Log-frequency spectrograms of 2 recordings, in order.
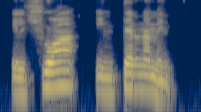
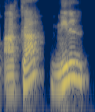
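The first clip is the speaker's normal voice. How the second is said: usual speaking voice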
